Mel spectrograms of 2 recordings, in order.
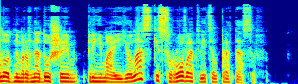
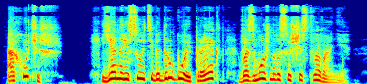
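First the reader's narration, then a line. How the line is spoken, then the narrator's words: Tearful but cheerful. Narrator (Russian): Утирая слезы и бодро улыбаясь, сказала Нина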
